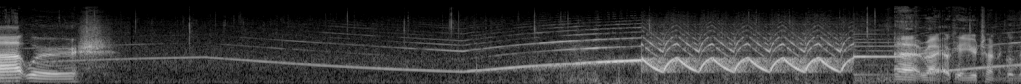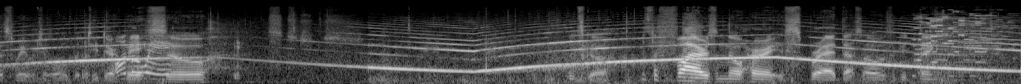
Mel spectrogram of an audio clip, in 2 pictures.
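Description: A fire engine siren wails, rising and falling, at times switching to a fast yelp.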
